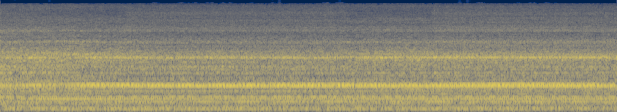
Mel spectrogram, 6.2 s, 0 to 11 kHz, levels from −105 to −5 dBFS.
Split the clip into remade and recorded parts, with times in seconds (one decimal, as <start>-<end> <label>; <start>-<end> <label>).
0.0-6.2 recorded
